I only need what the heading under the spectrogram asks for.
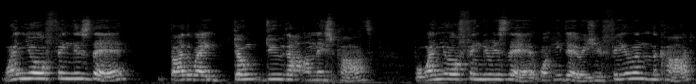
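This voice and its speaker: Scouse kids' entertainer, fairly high voice, chatty live tutorial, echoey room, mic set back. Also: male voice, moderate pace. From Liverpool, England. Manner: speeds up when excited, chatty and encouraging. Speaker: kids' entertainer teaching magic tricks. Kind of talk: casual live-stream tutorial. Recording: roomy echo, mic at a distance.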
